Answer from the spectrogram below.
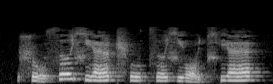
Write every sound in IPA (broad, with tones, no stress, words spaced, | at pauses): ʂṵ˨˩sɹ̩˥ɕjɛ˧˥ ʈ͡ʂʰu˧˥t͡sɹ̩˧˥ɕjo̰˨˩ʊ̯t͡ɕʰjɛ˥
